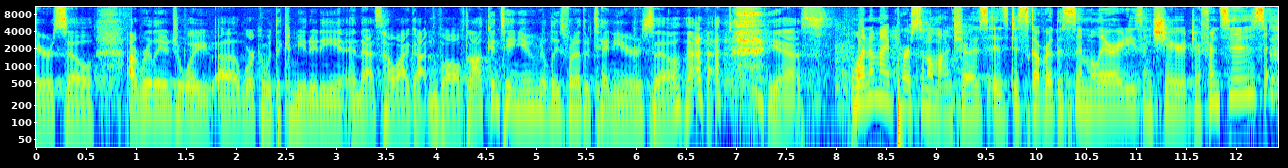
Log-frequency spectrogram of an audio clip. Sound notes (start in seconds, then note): 6.4 laughing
